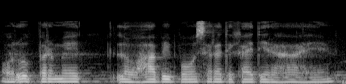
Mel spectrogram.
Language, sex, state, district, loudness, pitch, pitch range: Hindi, male, Arunachal Pradesh, Papum Pare, -20 LUFS, 120 Hz, 115-130 Hz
